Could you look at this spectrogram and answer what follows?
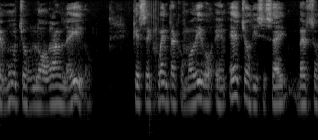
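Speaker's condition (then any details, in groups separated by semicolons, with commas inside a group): No condition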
